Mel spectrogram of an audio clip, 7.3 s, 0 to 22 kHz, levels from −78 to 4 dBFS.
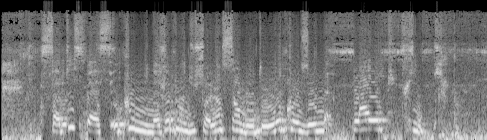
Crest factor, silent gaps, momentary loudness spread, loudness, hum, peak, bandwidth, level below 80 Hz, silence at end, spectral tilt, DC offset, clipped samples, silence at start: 6 dB; none; 4 LU; -7 LUFS; none; 0 dBFS; over 20 kHz; -22 dBFS; 0 s; -4 dB/octave; under 0.1%; 0.2%; 0.05 s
